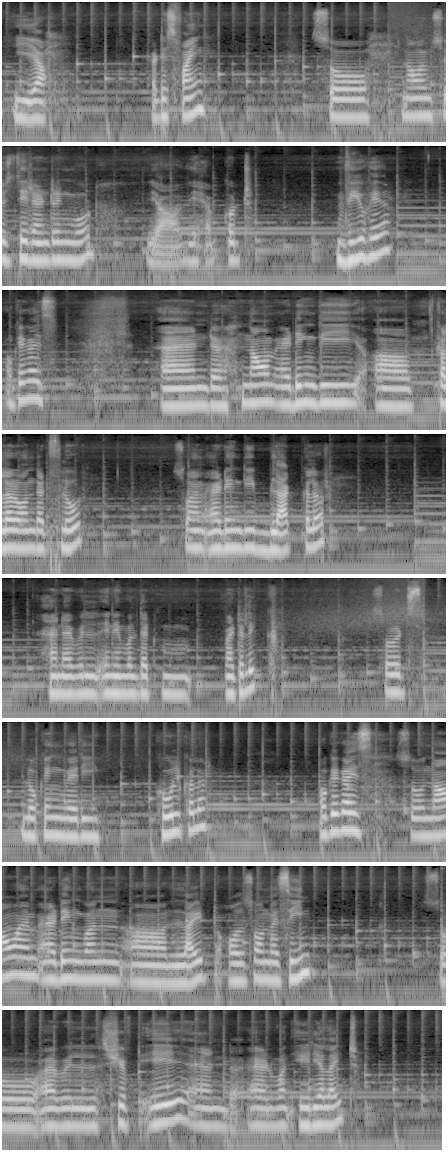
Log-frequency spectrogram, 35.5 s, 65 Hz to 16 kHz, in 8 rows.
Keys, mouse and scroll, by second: 0.0 scroll down 5, 0.3-0.9 middle drag, 0.9-1.2 scroll up 3, 1.2 shift+middle click, 1.4 shift+scroll down 2, 1.7 middle click, 2.0-2.4 scroll up 3, 2.4-2.8 scroll down 3, 2.8-4.1 middle drag, 4.1 click, 4.8-5.2 drag, 5.2-5.6 scroll up 1, 5.6-6.6 shift+middle drag, 6.6 scroll up 1, 6.9-9.9 shift+middle drag, 9.9 click, 10.6-11.5 scroll down 3, 11.5 click, 13.4 click, 14.4-15.7 drag, 19.1 click, 21.4-21.9 scroll up 4, 21.9-22.4 shift+middle drag, 22.4-22.7 scroll down 2, 22.7-23.7 shift+middle drag, 23.7 scroll up 2, 24.3 KP_0, 24.6 KP_0, 26.4 KP_0, 26.8 KP_0, 27.4-28.0 scroll down 8, 28.0-28.7 middle drag, 28.7 scroll up 4, 29.0-29.6 shift+middle drag, 29.6 scroll down 2, 29.7-30.8 shift+middle drag, 30.8 shift+a, 34.1-34.6 scroll down 1, 34.6-35.4 middle drag.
